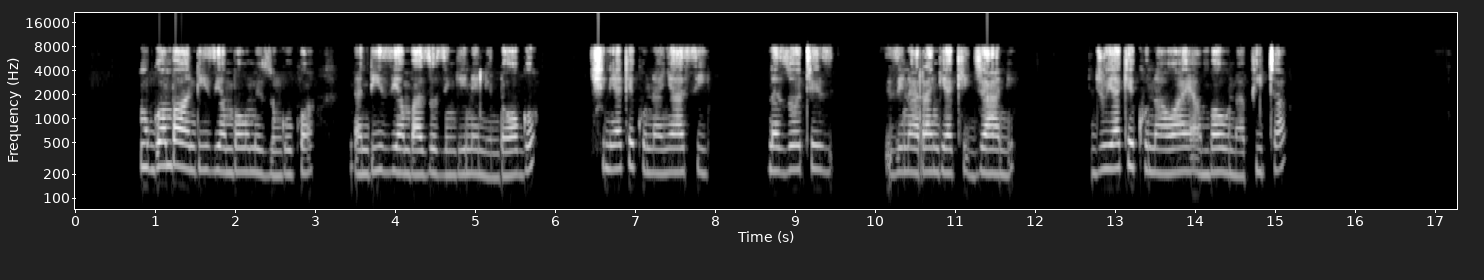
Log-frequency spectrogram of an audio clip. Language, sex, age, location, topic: Swahili, female, 36-49, Nakuru, agriculture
